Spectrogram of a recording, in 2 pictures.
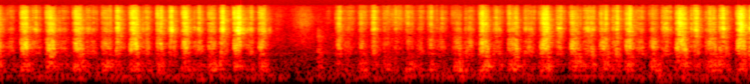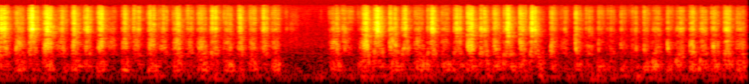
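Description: A wooden stylus scratches the black coated surface of a scratch-art paper page in an open book, working on the figure on the right. Quick, dry, bright scratching strokes come in an irregular stream, with two brief pauses.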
